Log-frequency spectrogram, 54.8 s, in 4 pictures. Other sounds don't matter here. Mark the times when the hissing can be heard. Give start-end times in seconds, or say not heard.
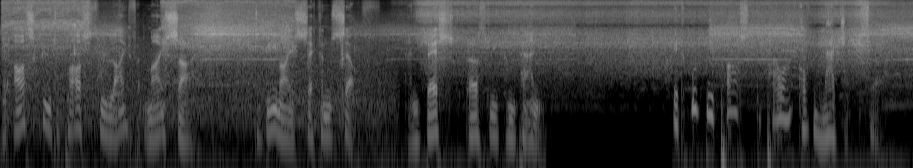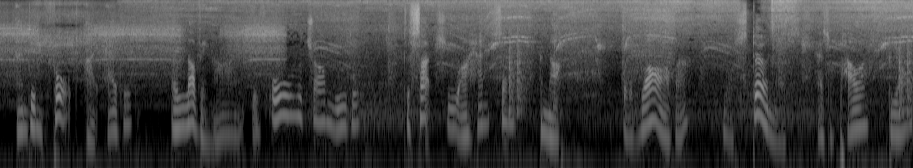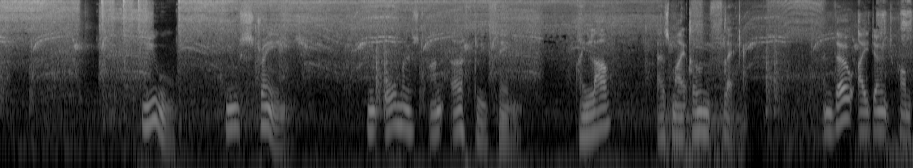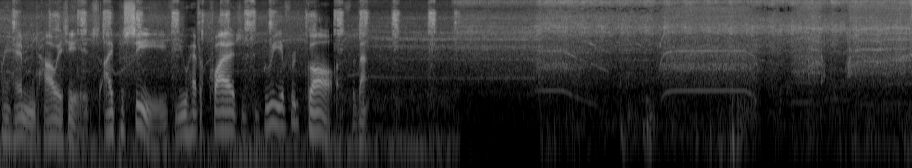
0.0-54.7.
